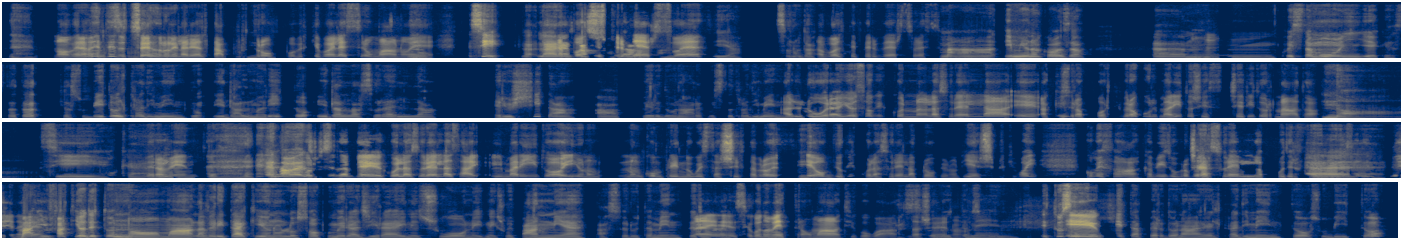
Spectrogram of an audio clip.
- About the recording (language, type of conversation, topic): Italian, unstructured, Come si può perdonare un tradimento in una relazione?
- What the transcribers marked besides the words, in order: chuckle; laughing while speaking: "veramente succedono"; other background noise; static; distorted speech; drawn out: "No"; chuckle; "proprio" said as "propio"; "Proprio" said as "propio"; "cioè" said as "ceh"; "cioè" said as "ceh"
